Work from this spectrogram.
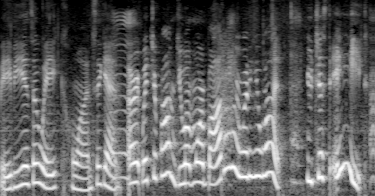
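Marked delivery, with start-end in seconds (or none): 2.0-5.6 higher and louder, playfully fed up; mock exasperation. Mom playfully scolding her fussy baby, mock exasperation.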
